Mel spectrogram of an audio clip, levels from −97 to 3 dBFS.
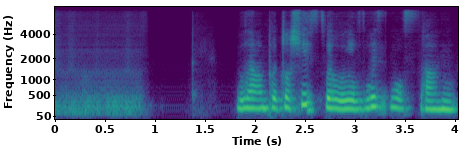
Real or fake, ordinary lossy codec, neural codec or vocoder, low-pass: fake; none; codec, 16 kHz, 0.5 kbps, FreqCodec, larger model; 7.2 kHz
